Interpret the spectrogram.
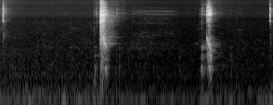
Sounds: Sneeze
